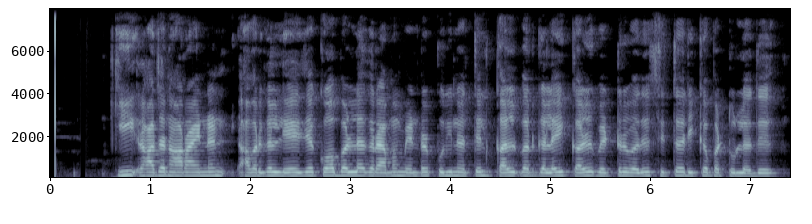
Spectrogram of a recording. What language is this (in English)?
Tamil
